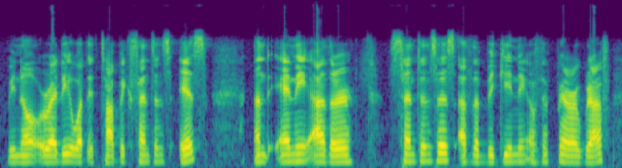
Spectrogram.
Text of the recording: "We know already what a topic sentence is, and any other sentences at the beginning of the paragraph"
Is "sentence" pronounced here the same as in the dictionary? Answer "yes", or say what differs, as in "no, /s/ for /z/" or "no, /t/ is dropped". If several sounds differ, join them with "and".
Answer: yes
